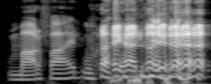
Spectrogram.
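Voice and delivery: slow words broken by a chuckle; laughing. Real, not acted. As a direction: laugh through it, drawn out. Admits modifying, both laugh.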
